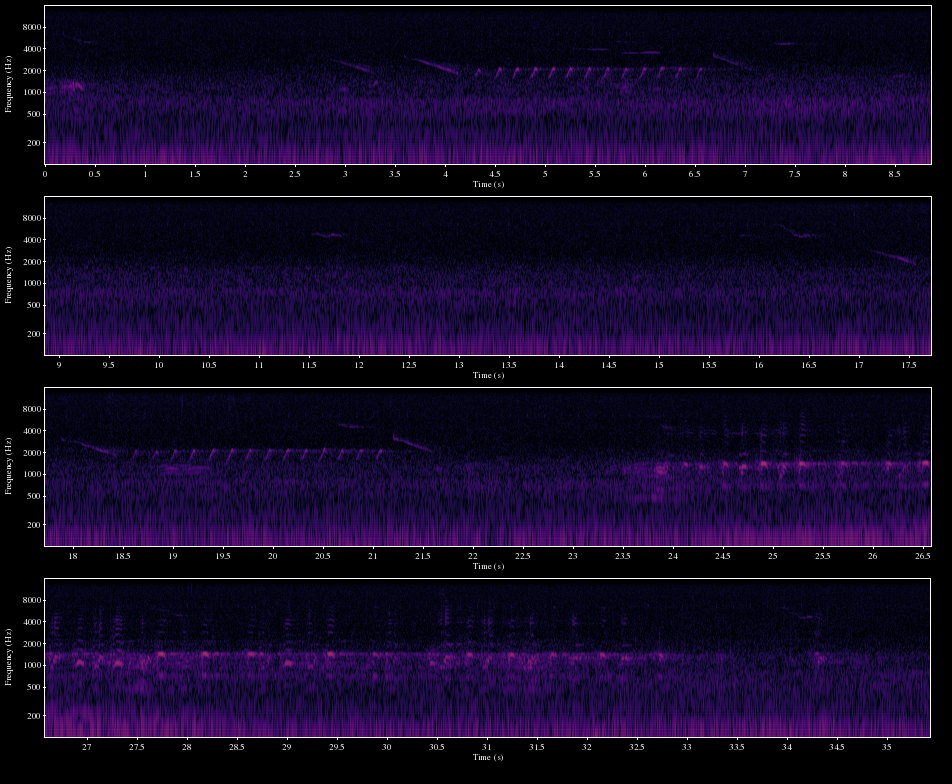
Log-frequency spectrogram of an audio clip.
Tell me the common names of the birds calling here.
Canada Goose, Northern Cardinal, Black-capped Chickadee, Red-winged Blackbird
